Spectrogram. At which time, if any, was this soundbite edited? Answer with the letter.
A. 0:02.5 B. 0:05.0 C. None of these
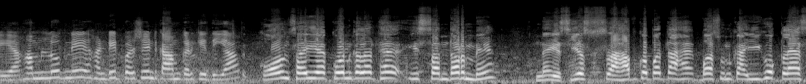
A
